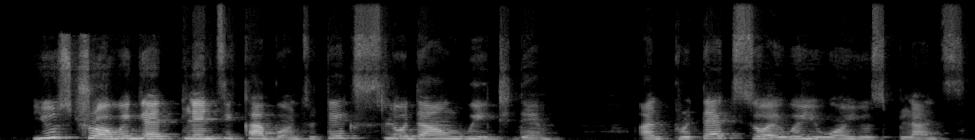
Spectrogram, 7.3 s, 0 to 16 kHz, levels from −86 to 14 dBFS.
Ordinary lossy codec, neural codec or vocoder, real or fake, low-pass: Opus, 32 kbps; vocoder, 44.1 kHz, 128 mel bands every 256 samples, BigVGAN v2; fake; 14.4 kHz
